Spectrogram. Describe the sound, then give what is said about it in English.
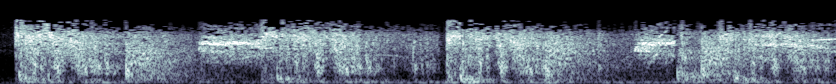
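Loud volleys of musket gunfire from red-coated British riflemen formed in a square, firing salvos of musket balls at an advancing enemy: four heavy bursts roughly a second apart, each a dense crackling roar of many shots that rumbles on before the next salvo. “British riflemen in their red coats, forming their traditional square and firing salvos of musket balls at the advancing enemy.”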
